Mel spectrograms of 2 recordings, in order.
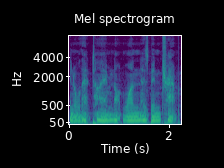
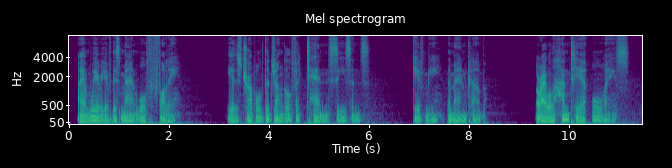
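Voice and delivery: plain

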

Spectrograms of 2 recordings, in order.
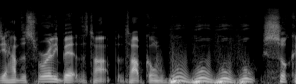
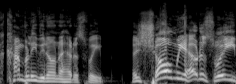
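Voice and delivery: frustrated voice, higher and louder; 11 semitones higher, 5 dB louder than usual. Retelling what the dad said about sweeping: imitating a frustrated dad. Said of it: "My dad would get frustrated being like".

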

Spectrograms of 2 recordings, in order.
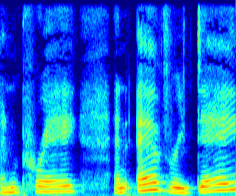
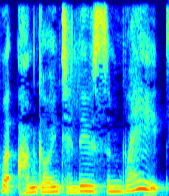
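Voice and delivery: put-on valley girl voice in a British accent. Speaker acts out making New Year's resolutions; UK valley girl voice. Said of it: "That was like a UK valley girl".

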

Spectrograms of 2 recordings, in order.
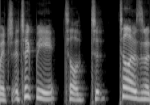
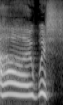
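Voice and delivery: over-the-top, very high, loud, overdramatic cry; 10 semitones higher, 5 dB louder than usual. Retelling a film scene where her brother cries: imitating Sarah being overdramatic. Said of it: "she's being so dramatic".

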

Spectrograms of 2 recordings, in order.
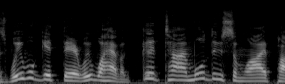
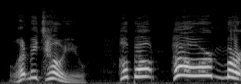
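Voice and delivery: very high, very loud, booming, swooping wrestling announcer voice; 10 semitones higher, 10 dB louder than usual. Asked to plug the merch to listeners, launching in with a wrestling announcer voice. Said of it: "that's wrestling announcer".

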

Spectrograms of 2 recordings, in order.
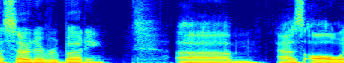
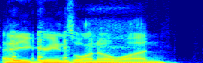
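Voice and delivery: ordinary delivery

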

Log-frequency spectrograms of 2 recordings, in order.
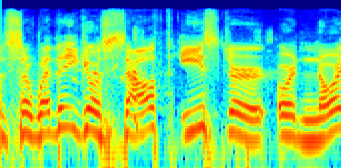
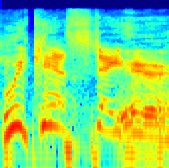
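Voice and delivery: screaming slowly and loudly. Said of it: "I scream to Daigle".

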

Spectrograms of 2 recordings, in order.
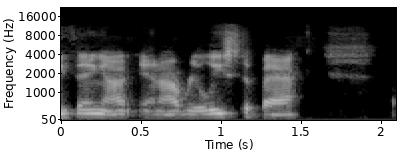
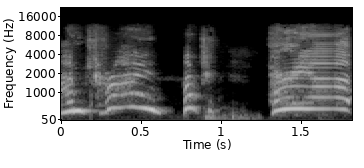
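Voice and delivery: mock yell, much higher pitch. Telling how a woman yelled back while climbing a rock ledge: retelling her yell. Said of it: "And she's yelling".

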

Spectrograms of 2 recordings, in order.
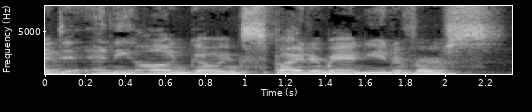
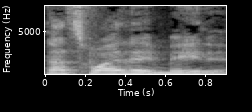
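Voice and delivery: mock deadpan delivery. Retelling a man's reply to his friend's comment, retelling a deadpan reply. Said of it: "Robert looked at him deadpan and goes".

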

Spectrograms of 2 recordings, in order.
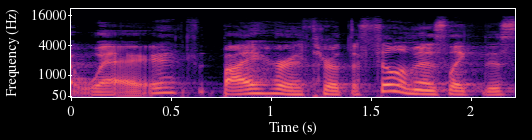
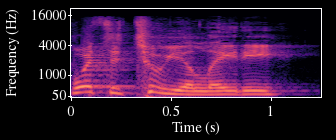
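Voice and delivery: curt, guarded, short delivery. Retelling Macaulay brushing off a woman trying to talk to him at dinner: imitating Macaulay, curt and guarded. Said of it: "almost a parody of a person being on their guard".

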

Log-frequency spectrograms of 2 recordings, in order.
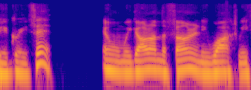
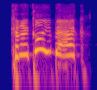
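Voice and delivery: really high-pitched, raised voice. Retelling own question on a phone call: really high-pitched voice. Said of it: "In a really high-pitched voice".

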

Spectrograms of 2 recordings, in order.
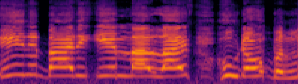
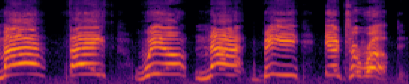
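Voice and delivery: each syllable spaced apart, one beat each. Speaker shows how he's saying it, like old-school discipline, syllable by syllable. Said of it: "So I'm saying like this".

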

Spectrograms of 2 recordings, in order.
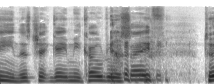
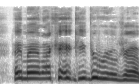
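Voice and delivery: laid-back, pitched-up, put-on hillbilly accent; 8 semitones higher than usual. Imagining how a gentleman robber would talk, in a hillbilly voice. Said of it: "this guy just sounds like just a hillbilly".

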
